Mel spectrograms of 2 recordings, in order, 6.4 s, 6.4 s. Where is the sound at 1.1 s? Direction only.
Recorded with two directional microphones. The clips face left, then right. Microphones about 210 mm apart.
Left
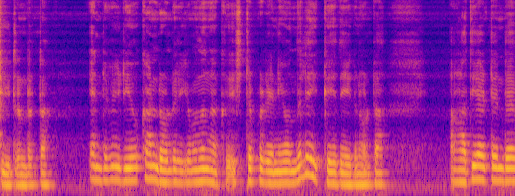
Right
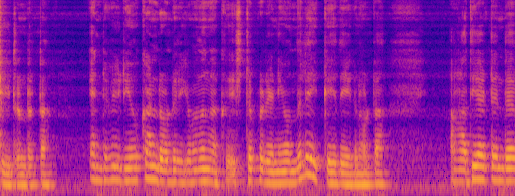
35° left (ahead or behind).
